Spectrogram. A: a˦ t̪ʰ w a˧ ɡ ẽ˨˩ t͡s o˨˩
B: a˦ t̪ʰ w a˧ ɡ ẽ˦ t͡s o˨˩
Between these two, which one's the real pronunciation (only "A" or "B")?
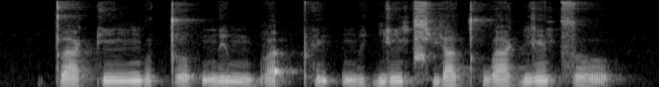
B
